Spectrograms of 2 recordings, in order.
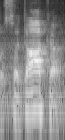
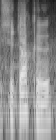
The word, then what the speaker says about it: Sudoku: Saddaka, is that correct? How you pronounce it? You mean Sudoku?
